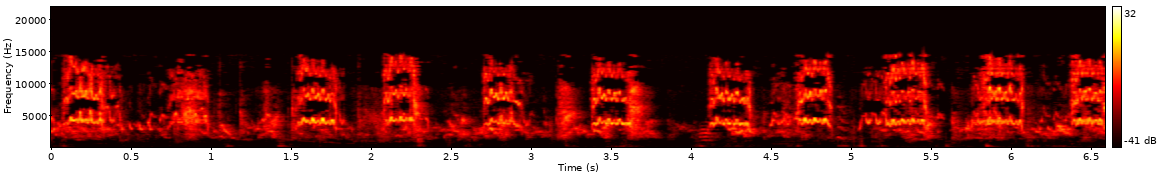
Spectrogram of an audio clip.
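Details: Captive-bred budgerigar chick, fourteen days old, kept at home: rapid, raspy high chirping calls repeated in quick uneven bursts, about one to two per second, with soft background rustling.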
